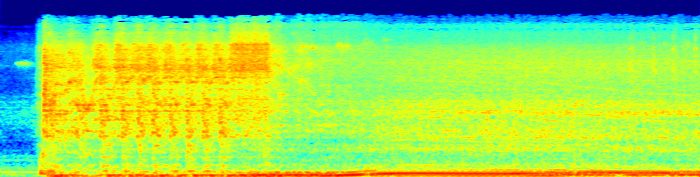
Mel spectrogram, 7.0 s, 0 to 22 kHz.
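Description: A 1993 Ford F-150's 300 cubic-inch (4.9 L) inline-six starting up after sitting for a couple of days. It runs loud and busy at first, then about three and a half seconds in it settles into a steady, smooth idle.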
